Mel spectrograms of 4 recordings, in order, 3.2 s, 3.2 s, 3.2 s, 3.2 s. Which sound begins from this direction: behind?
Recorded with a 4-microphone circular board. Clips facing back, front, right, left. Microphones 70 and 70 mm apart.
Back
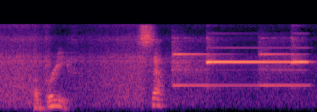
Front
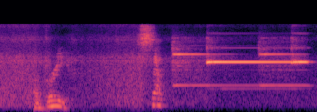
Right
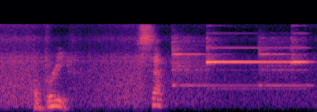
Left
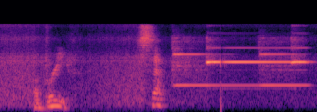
A man speaking, at 0.3 s.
